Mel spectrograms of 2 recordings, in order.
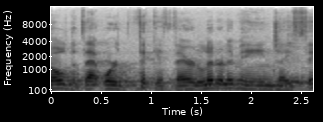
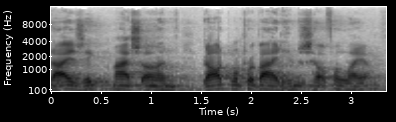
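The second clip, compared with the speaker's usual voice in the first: a father barely holding it together; choking back tears; 5 semitones lower than usual. Acted. Abraham answering his son Isaac, mildly tearful. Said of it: "doubtlessly choking back tears".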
